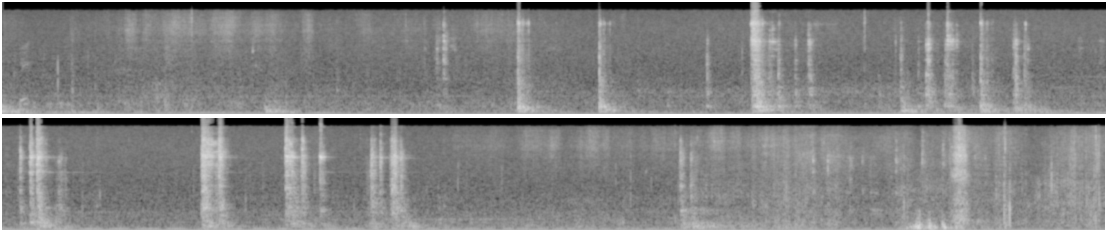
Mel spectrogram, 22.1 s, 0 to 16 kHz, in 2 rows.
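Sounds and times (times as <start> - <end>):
metal stall panels clanking: 4.2 - 12.0, 13.0 - 15.6, 17.8 - 20.4.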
